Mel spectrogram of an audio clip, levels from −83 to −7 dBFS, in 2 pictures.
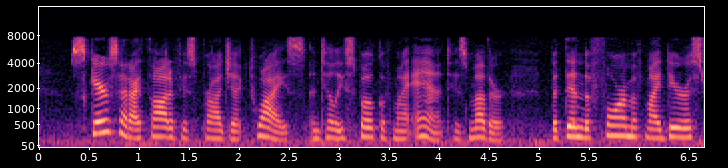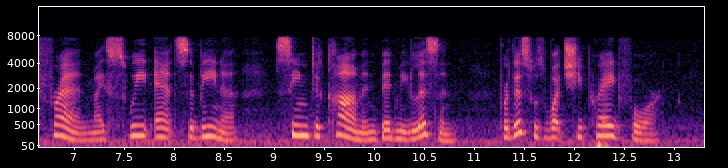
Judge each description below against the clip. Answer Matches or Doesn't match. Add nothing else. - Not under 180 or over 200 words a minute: Matches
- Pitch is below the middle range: Doesn't match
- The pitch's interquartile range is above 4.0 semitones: Matches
